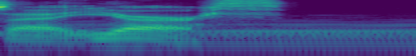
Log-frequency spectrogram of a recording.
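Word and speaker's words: Jarth: However, both ourselves and our fellow people from across the plane, we both pronounce the entire plane as Yarth. We spell it with a J, and they spell it with a Y.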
